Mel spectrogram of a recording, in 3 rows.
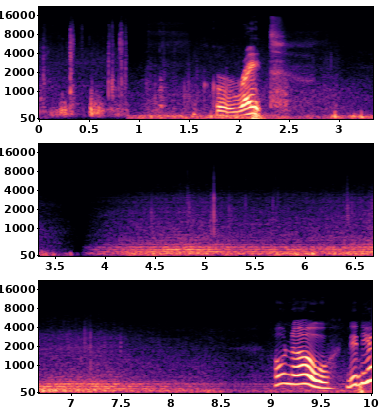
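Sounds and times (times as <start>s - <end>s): van engine running low hum: 3.8s - 9.2s.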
